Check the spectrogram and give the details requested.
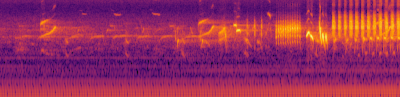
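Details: Warm spring evening, birch grove: faint whistles and upslurs from a distant nightingale lead to a burst of harsh notes and then a loud, fast rattling trill.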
